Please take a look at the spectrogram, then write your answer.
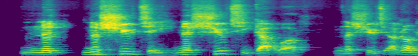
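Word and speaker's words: Ncuti: but H yeah it's NTI NTI gwa NTI I gotta get used to saying it because apparently you're supposed to pronounce the N apparently his mother was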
